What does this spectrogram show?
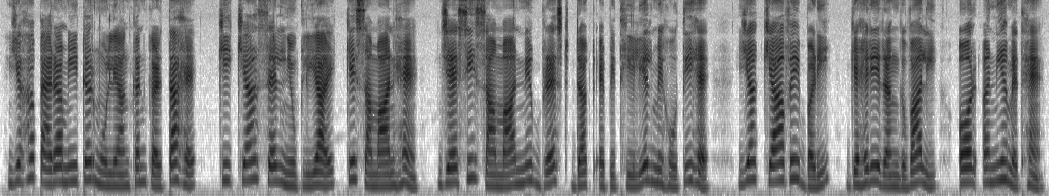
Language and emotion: Hindi, neutral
